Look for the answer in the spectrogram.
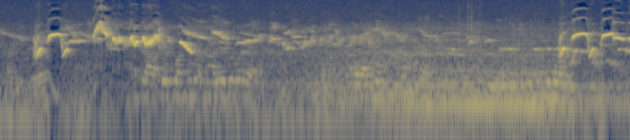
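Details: Lively kacer song meant to stir other birds to sing: bright whistles and fast upslurred notes at the start, a long stretch of soft rambling warble, then sharp loud notes returning at the close.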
